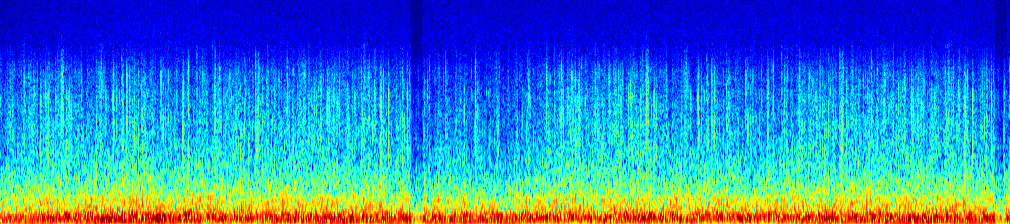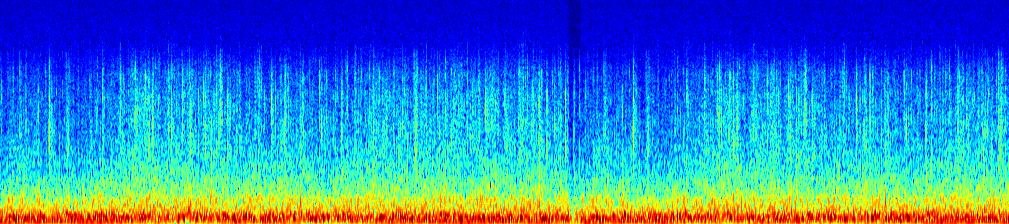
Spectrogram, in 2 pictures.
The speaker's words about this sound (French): Les feux, les flammes au grenier s'amplifient.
